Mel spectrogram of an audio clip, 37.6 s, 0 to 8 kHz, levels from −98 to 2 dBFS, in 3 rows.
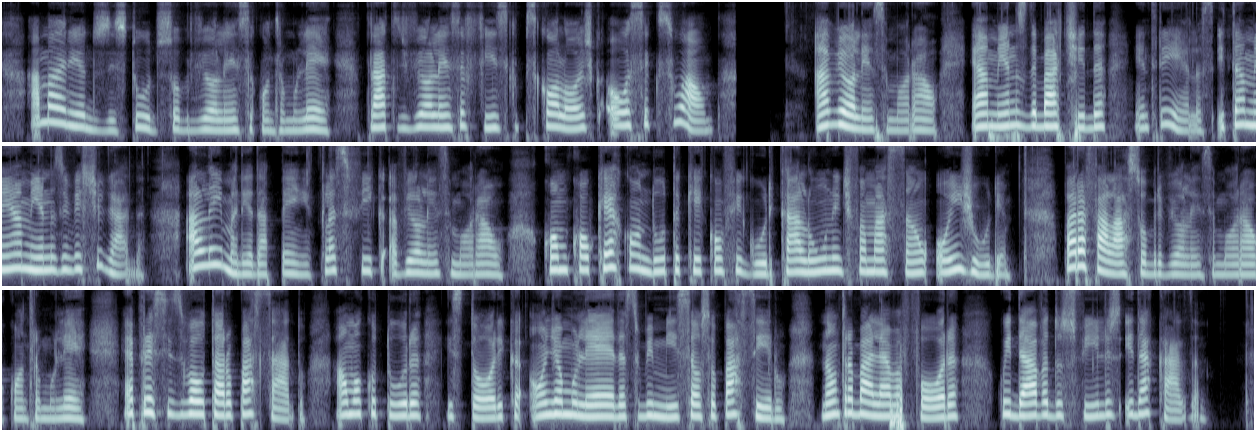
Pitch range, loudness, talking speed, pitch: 185-240 Hz, -18 LUFS, 130 wpm, 215 Hz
